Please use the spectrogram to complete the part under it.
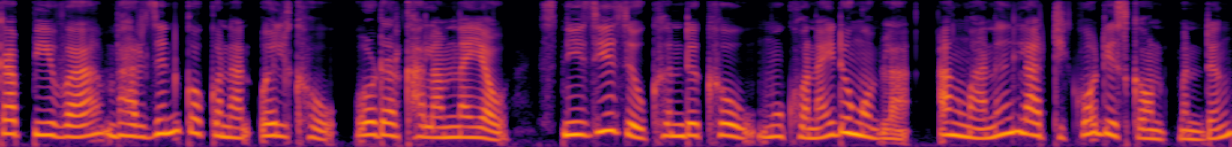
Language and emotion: Bodo, neutral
